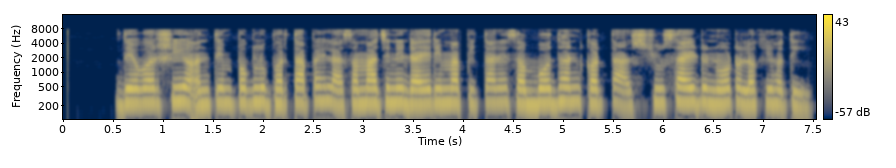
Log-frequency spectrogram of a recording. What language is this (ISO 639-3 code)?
guj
